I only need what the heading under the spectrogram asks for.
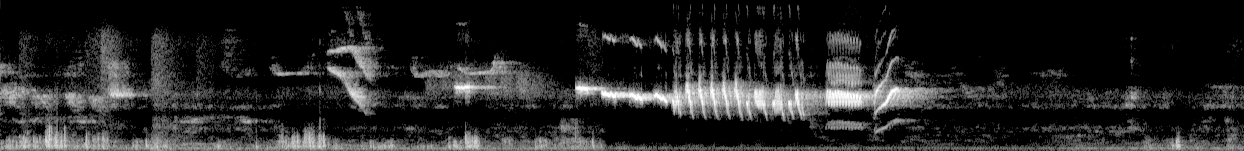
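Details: Lined seedeater singing persistently, opening with scattered high whistles over soft low rustling, then a bright, fast, slightly buzzy trill of rapidly repeated notes that slides into clear whistles before falling silent; faint low hum throughout.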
